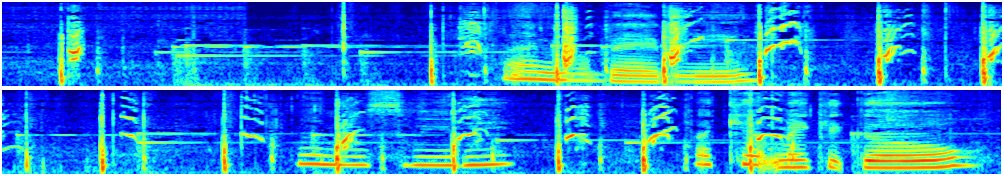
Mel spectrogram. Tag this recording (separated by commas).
Speech, Duck, Quack, Music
